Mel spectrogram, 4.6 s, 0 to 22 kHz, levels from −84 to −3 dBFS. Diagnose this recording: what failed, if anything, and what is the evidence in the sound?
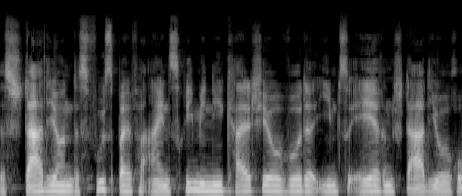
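Nothing failed: the recording carries no evidence of any fault in the sound.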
